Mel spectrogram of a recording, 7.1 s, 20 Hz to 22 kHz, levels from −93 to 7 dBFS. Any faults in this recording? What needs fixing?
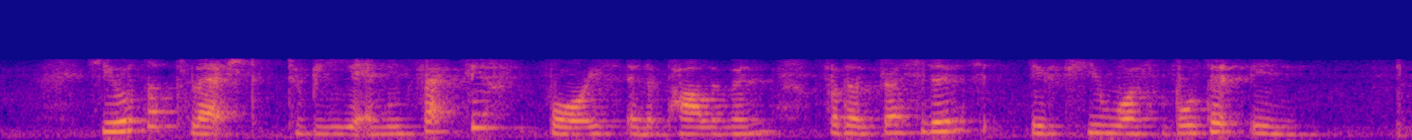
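The speech throughout has a buzzy, gravelly roughness, and nothing sounds above about 3.8 kHz. That points to a GSM full-rate codec, and the damage is plainly audible. The codec models the vocal tract and drives it with a sparse, regularly spaced pulse excitation. That coarse excitation leaves the grainy buzz. The narrow line band, roughly 150 Hz to 3.7 kHz, removes the upper range, which fits GSM full rate at 13 kbps. Prevent it by capturing or routing the audio over a wideband path instead of a GSM narrowband link.

From 4.50 s to the end, the speech turns thin, bright and sibilant. This is pre-emphasis left on: the treble was boosted for recording or transmission and the matching de-emphasis cut was never applied. High frequencies are about 8 dB too strong at 10 kHz relative to 1 kHz, which fits a 50/15 µs CD emphasis curve. Prevent it by making sure playback or decoding applies de-emphasis whenever material carries an emphasis flag.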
